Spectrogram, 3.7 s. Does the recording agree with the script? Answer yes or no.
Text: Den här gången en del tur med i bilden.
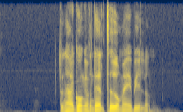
yes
